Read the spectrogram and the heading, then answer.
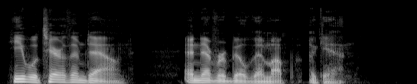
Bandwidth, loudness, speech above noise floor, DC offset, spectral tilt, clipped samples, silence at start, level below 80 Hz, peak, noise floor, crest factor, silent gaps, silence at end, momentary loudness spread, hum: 14.5 kHz; -19 LUFS; 56 dB; under 0.1%; -7.5 dB/octave; under 0.1%; 0.15 s; -34 dBFS; -4 dBFS; -74 dBFS; 16 dB; none; 0.75 s; 12 LU; none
